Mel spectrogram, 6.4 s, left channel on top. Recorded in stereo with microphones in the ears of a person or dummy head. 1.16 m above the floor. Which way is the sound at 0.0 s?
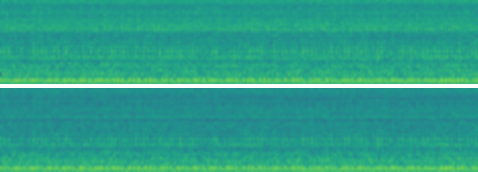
25° left (ahead or behind).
